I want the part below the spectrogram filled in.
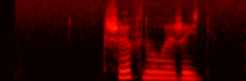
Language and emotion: Russian, neutral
